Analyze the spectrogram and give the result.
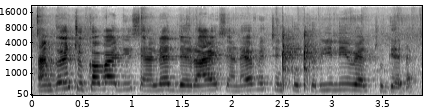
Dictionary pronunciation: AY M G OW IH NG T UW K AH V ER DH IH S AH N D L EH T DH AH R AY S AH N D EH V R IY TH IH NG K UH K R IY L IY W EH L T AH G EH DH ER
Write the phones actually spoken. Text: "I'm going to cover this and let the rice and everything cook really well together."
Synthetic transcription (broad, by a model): AY M G OW IH NG T UW K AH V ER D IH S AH N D L EH T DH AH R AY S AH N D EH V R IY T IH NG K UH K R IY L IY W EH L T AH G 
